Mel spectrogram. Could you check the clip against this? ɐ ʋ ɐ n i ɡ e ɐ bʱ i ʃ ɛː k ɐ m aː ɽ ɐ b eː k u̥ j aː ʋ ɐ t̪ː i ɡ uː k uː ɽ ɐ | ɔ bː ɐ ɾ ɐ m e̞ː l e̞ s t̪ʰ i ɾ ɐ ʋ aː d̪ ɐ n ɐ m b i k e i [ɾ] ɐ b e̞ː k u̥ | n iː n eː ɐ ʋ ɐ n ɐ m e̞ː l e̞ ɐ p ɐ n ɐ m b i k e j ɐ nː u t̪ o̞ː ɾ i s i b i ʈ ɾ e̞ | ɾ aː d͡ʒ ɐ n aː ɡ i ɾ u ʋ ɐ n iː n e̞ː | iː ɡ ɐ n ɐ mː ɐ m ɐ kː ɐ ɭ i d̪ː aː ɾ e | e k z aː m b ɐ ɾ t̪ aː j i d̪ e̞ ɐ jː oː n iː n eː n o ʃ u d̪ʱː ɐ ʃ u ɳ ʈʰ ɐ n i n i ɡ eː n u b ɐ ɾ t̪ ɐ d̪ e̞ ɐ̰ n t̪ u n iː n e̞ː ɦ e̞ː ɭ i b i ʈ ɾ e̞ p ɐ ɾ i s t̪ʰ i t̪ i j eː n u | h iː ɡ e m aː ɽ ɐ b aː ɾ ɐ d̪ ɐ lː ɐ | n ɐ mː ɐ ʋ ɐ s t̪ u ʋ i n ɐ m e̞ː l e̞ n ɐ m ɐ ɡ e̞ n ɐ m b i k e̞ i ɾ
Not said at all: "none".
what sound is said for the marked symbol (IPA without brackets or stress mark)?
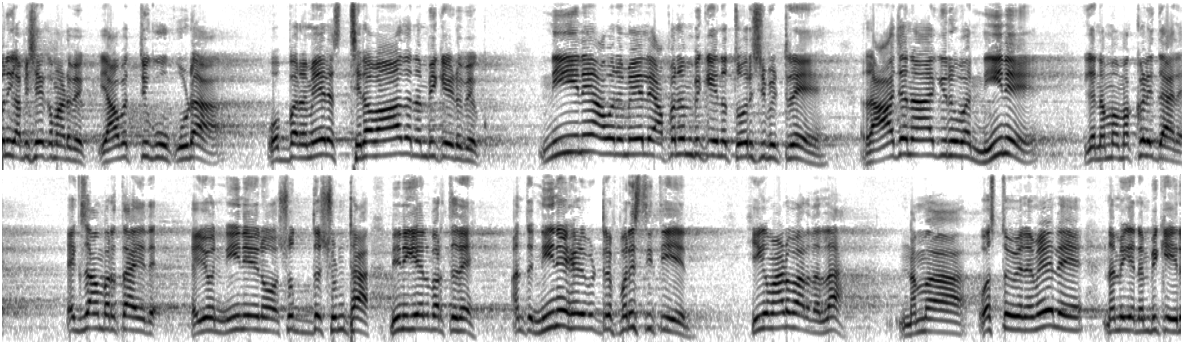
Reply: ɽ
